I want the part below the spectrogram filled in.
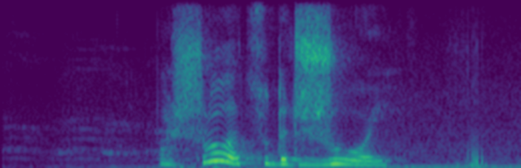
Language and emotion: Russian, angry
